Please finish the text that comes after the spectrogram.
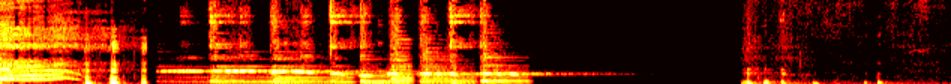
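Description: A short musical jingle plays: a sustained whistle-like tone gliding slightly downward over rhythmic bright chiming hits, then fading out, with voices talking briefly before and after.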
